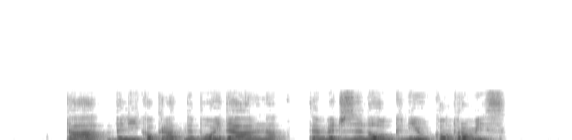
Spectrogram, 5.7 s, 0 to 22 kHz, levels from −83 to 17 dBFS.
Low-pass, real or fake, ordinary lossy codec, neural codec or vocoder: none; real; none; none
